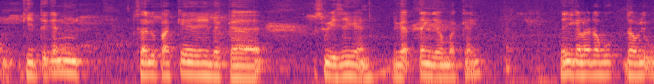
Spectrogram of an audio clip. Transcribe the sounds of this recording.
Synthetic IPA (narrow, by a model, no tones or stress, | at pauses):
kit̪əkan | səlalupakajdəkat̪̚ | switd͡ʒəkandəkat̪ːɛŋd͡ʒaŋəmpaka̰j | t̪abikaladabudabolib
